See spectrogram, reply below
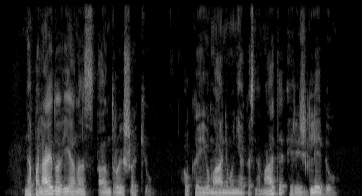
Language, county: Lithuanian, Šiauliai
